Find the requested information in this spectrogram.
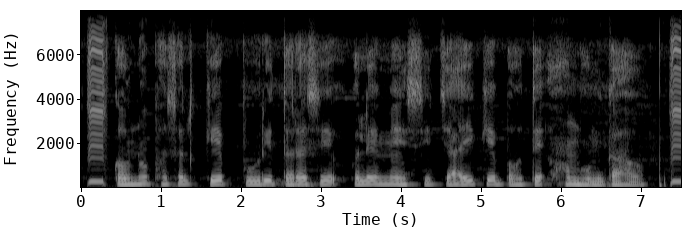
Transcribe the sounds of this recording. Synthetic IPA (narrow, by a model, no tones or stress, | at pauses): kəʊnopʰəsəlkepuːɾit̪əɾəɦseʊklemẽsɪt͡ʃːa̰ːikebəɦʊt̪eəɦəmbʱuːmɪkaɦɛː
